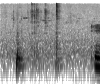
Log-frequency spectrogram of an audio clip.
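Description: Mostly a pause in speech: a brief low vocal murmur about a third of a second in, a few faint clicks, and a word starting at the very end.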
